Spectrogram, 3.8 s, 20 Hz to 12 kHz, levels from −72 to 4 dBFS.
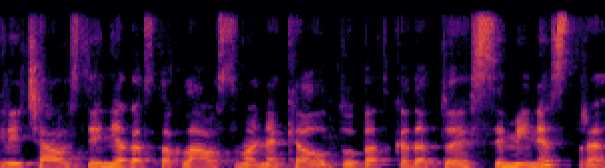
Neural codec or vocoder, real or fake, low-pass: none; real; 10.8 kHz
